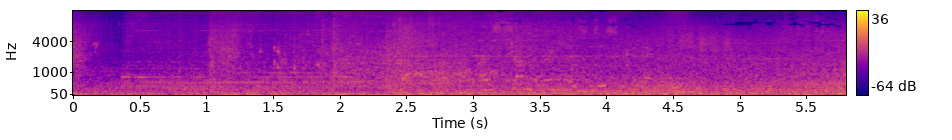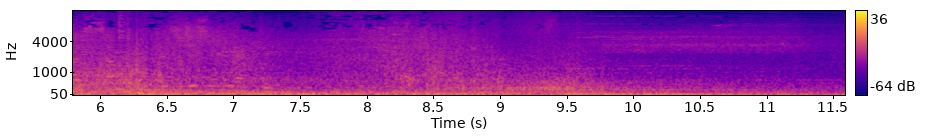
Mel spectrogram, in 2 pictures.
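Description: Video game battle sound effects crash and rumble.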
